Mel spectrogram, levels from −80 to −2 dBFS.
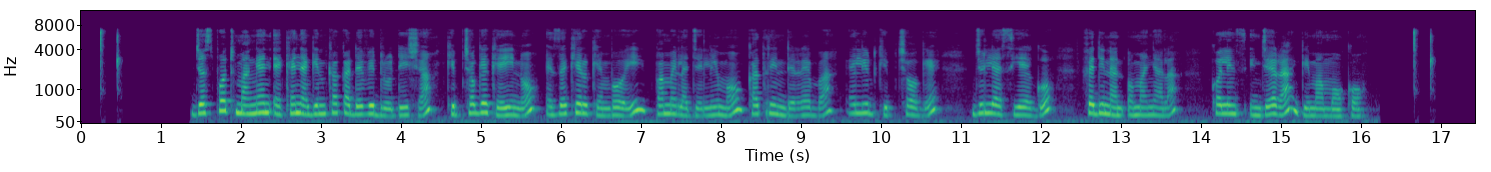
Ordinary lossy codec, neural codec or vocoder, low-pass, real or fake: AAC, 64 kbps; none; 7.2 kHz; real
